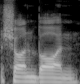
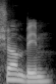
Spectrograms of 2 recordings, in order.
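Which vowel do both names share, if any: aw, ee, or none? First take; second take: aw; none. First: Both names share an aw vowel. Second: The two names have different vowels. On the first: "Either that or Sean, Sean Bon" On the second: "looks like it should rhyme, but it doesn't"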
